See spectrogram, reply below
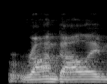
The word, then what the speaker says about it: Rondale: It's actually, it's pronounced Wandale Robinson and Rondale Moore.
